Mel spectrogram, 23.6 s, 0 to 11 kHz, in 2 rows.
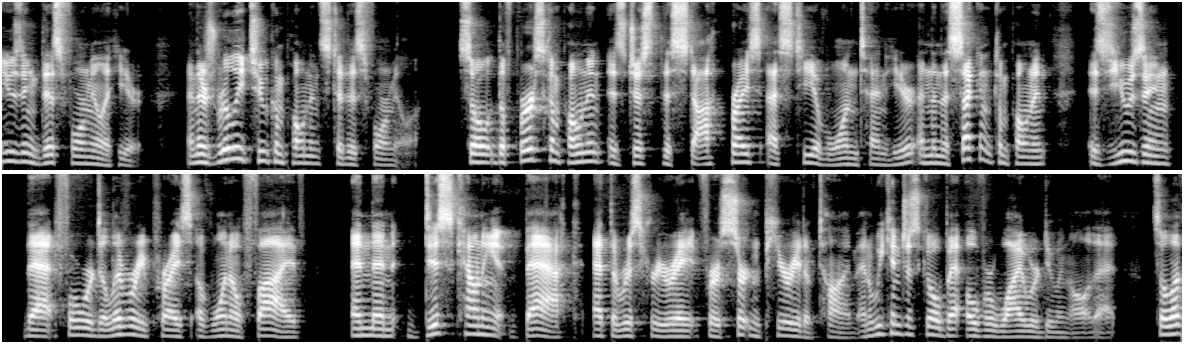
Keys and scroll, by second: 8.9 ctrl+z, 14.5 ctrl+z, 20.4 ctrl+z.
